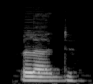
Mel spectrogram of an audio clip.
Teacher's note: Chúng ta sẽ đọc là A. Từ này đồng thời cũng sẽ có chứa âm cuối D. Chúng ta bật rõ ràng, dứt khoát, rung cuống họng để phân biệt với âm T.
